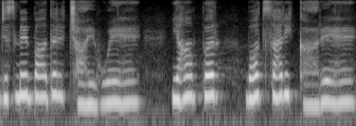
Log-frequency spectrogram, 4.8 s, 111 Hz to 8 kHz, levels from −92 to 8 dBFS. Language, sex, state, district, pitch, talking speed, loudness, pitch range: Hindi, female, Himachal Pradesh, Shimla, 285 Hz, 140 wpm, -16 LUFS, 250-310 Hz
